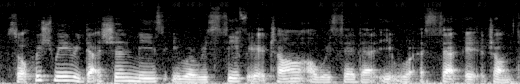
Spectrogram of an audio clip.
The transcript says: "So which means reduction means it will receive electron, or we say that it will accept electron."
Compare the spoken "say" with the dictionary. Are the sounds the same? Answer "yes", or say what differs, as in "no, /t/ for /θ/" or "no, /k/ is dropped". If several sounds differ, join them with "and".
yes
